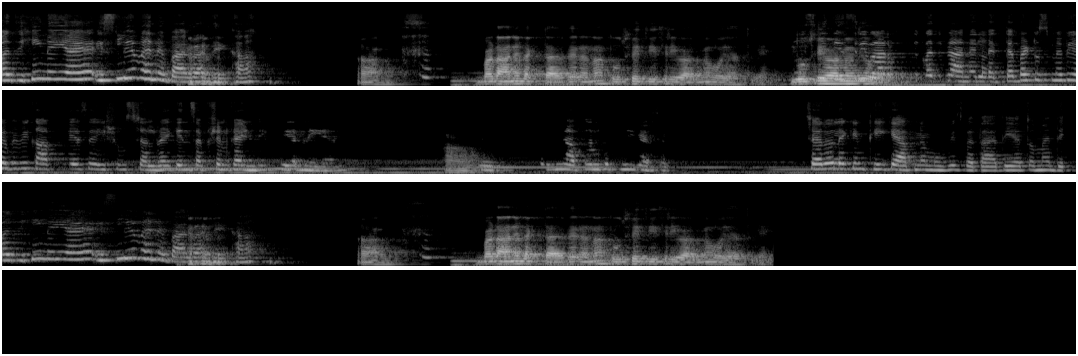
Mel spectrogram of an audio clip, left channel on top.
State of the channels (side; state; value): right; drops out; at 7.8 s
